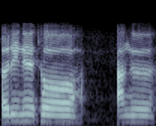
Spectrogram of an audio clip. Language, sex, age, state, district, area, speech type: Bodo, male, 18-30, Assam, Chirang, rural, conversation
